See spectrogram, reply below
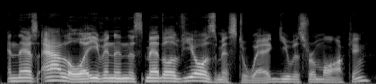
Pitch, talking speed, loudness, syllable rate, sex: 135 Hz, 225 wpm, -20 LUFS, 5.5 syllables/s, male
